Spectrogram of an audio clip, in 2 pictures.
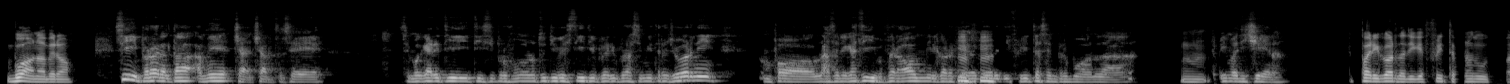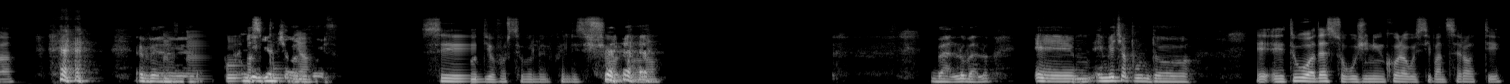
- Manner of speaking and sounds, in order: "cioè" said as "ceh"; static; tapping; laughing while speaking: "lato negativo"; other background noise; mechanical hum; distorted speech; chuckle; chuckle; sniff
- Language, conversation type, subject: Italian, unstructured, Qual è il tuo piatto preferito da cucinare a casa?
- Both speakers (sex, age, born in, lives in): male, 18-19, Italy, Italy; male, 25-29, Italy, Italy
